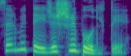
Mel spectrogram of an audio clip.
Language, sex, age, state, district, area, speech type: Marathi, female, 18-30, Maharashtra, Pune, urban, spontaneous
